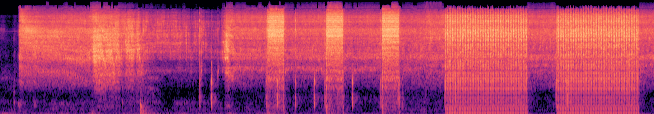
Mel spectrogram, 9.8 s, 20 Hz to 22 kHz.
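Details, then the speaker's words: 2003 Sea-Doo GTI RFI fuel injector bench-tested with carb cleaner can fitted to its bottom: sharp hissing spray bursts, short then two long even ones, clean starts and stops; injector spraying properly. "Well, that injector seems to be working fairly well."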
